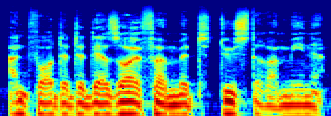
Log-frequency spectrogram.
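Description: A man with a low voice narrates a storybook as part of a radio play. He tells it in a measured way, recorded close and dry. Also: level tone, no echo.

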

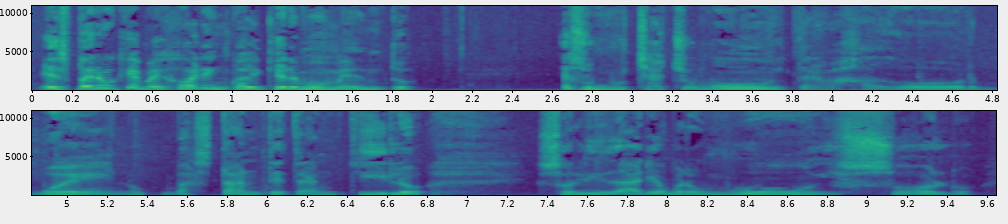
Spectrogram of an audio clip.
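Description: A woman's voice: low-pitched, big pitch swings, a little slow, mellow, dry recording, exaggerated voice. An actress playing a caring, teasing Central American countrywoman in a radio drama, affectionate and coaxing. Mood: fond teasing. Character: motherly, chatty village countrywoman, caring and teasing.

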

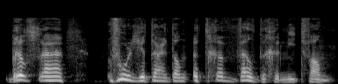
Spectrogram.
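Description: A man's voice: on the high side, lively intonation, measured pace, husky, dry recording, voice pushed up, heavily acted. A man voicing a pompous, blustering village mayor from a storybook, speaking in grandiose, declamatory style. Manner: grandiose, declamatory, easily indignant. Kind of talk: storybook character voice.

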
